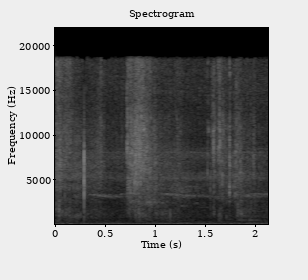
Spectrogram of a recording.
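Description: Footsteps through grass beside a stream, a few soft, uneven steps with a light rustle and brushing of stems over a low, steady background.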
